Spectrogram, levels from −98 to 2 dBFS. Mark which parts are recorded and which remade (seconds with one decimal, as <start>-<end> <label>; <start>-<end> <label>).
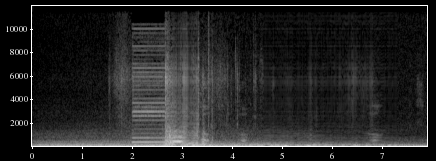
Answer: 0.0-2.8 recorded; 2.8-3.3 remade; 3.3-4.6 recorded; 4.6-7.3 remade; 7.3-7.9 recorded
